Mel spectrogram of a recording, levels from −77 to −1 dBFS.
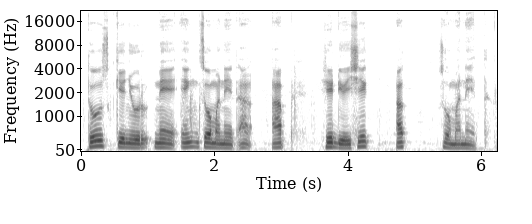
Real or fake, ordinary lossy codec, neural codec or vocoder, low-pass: real; none; none; none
